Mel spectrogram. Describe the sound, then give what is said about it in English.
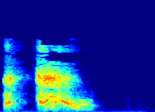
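A cough from a tickle in the throat: two quick rough bursts, a short one and then a longer, fuller one, with nothing after them. “I got a little tickle in my throat and I had to cough”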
